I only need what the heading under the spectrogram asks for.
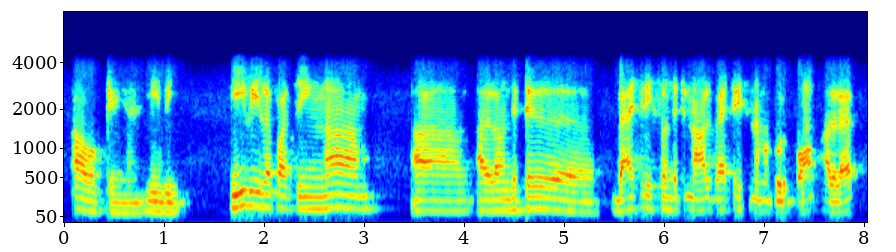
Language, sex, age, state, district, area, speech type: Tamil, male, 18-30, Tamil Nadu, Erode, urban, conversation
